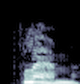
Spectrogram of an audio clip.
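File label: "phlegm", American English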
